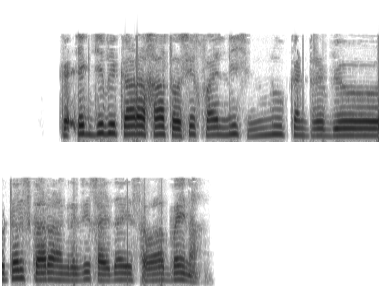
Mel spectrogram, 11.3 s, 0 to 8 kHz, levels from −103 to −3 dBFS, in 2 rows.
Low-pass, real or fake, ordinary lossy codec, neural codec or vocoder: 7.2 kHz; real; AAC, 16 kbps; none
